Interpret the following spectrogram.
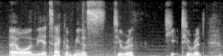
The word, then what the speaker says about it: Minas Tirith: in the attack of Minas Tirith turret Mina still eat this is how we pronounce it in German okay what do you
